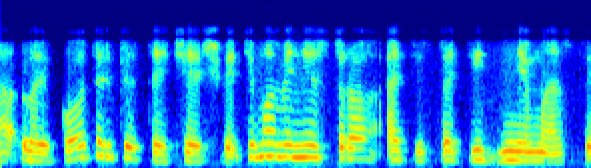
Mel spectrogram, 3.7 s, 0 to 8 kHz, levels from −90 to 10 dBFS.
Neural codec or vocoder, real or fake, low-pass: none; real; 7.2 kHz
